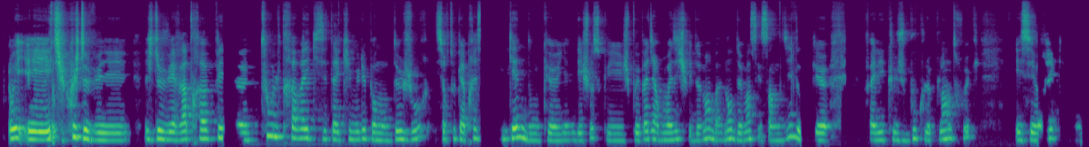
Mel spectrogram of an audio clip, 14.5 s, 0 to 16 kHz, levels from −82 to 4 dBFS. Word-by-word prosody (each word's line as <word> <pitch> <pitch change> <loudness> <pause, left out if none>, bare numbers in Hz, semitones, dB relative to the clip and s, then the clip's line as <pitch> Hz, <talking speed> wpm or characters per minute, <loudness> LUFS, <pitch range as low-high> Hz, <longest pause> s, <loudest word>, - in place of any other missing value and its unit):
oui 240 +1 +9
et 200 0 +9
du - - +6
coup, 270 - +4
je 260 - +4
devais 180 -4 +3 0.2
je 200 -2 -2
devais 200 -3 +4
rattraper, 220 +4 +1 0.3
heu, 185 - -2 0.2
tout 290 -1 +2
le 270 -1 +3
travail 235 -4 +1
qui 230 0 -8
s'est 210 -1 -5
accumulé 195 +2 -3
pendant 185 -3 -3
2 205 +4 0
jours, 205 +4 -4
surtout 200 +2 -4
qu'après, 220 +4 -1
c'était 220 - -7 0.2
le 210 - -6
week-end, 240 +3 +5
donc 175 0 -8
heu, 175 -1 +1
il 170 - -8
y - - -5
avait 180 +1 -11
des 180 0 -6
choses 235 +2 -4
que 180 - -15 0.2
je - - -8
pouvais 180 - -3
pas 200 +2 -1
dire: 200 -3 -2
«Bon, 185 - -7
va-y, 185 +3 0
je 210 - -2
fais - - -11
demain», 205 +7 -4
beh, 185 -3 -6
non, 220 +1 -1
demain, 190 +1 -4
c'est 220 +4 -8
samedi, 175 +10 -4
donc 215 -5 +1 0.2
heu, 180 -1 +4 0.5
fallait 185 0 -2
que 195 -2 -7
je 175 -2 -6
boucle 220 -2 -5
plein 210 +3 -2
de - - -3
trucs 225 - -9 0.5
et 190 - -1
c'est 185 +1 +2
vrai 225 +5 -3 0.2
que - - -17
200 Hz, 245 wpm, -22 LUFS, 185-220 Hz, 0.5 s, oui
